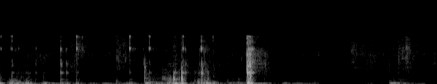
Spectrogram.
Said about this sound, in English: Chewing my ice to stay hydrated, I tell you what. Oh, God's greatest gift to mankind. Well, second to women, but ice. Soft, chewable, ice.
